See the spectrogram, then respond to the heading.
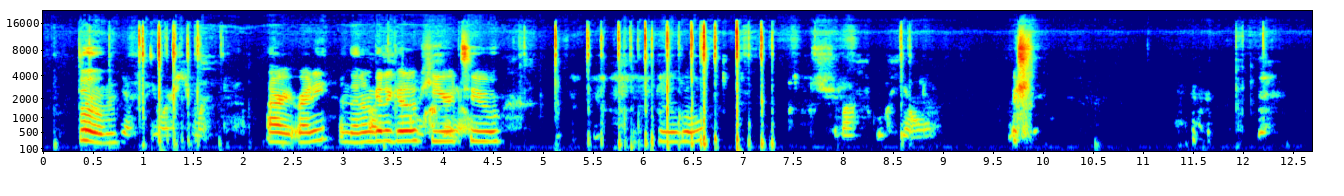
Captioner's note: laughing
